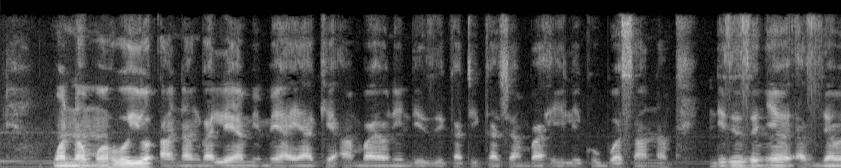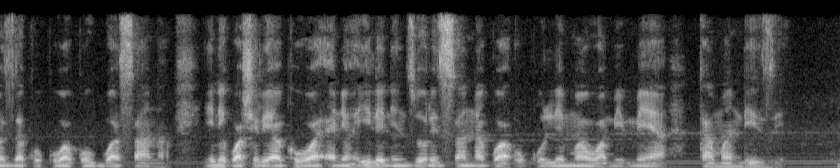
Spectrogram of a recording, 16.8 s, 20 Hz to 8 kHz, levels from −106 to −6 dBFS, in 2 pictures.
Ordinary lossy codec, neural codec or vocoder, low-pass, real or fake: MP3, 64 kbps; none; 7.2 kHz; real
